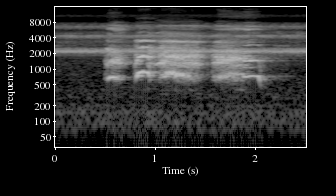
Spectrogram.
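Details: Morning crow of a rooster: a loud, hoarse cock-a-doodle-doo in several broken segments, with a drawn-out middle and a short closing note. A constant thin high whine runs underneath throughout.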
